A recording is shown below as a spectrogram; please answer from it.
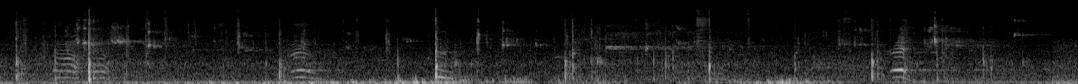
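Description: Tennis rally on a hard court: a series of sharp racket-on-ball strikes and ball bounces, the loudest about a second in with the serve, with short squeaks between the hits.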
